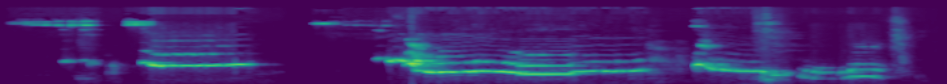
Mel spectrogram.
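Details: Cavalier King Charles Spaniel puppies, four weeks old, whimper in their pen while being socialized with adult dogs: a run of loud, wavering tonal whines, some stepping down in pitch, with faint high squeaks at the start.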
